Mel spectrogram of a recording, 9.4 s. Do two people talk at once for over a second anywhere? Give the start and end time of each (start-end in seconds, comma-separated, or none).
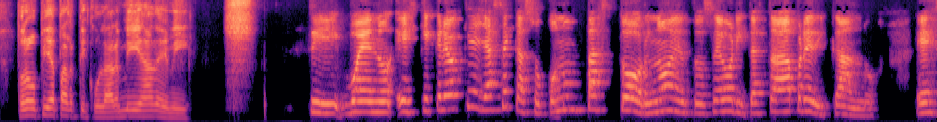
none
